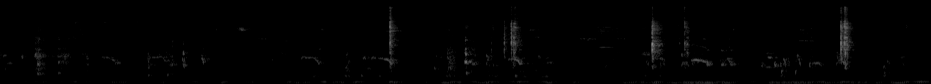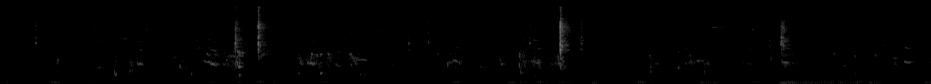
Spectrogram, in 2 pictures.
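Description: Faint, irregular sharp clicks and small scrapes, about one every second or two, from hand-trimming a cue ferrule and tip with a utility knife, over faint short chirping calls and a low steady hum.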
